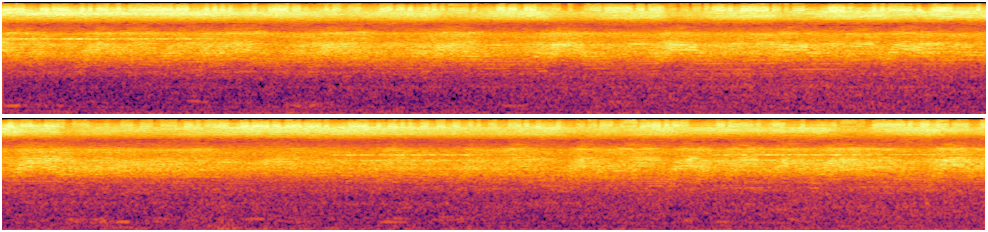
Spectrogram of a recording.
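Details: The summer's final cicada chorus inside an apartment complex, a shrill unbroken droning buzz carried high, throbbing in soft regular surges near twice per second, over a faint low background rumble.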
